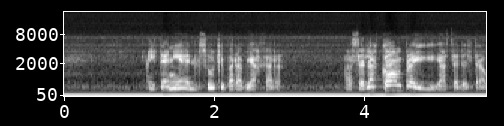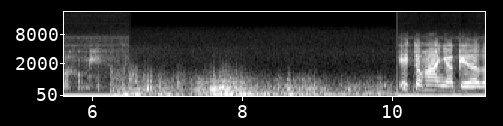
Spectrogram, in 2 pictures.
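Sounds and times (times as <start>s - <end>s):
speech: 1.1s - 3.1s, 3.8s - 6.3s, 10.1s - 11.2s
rain falling: 5.8s - 11.2s
thunder: 6.2s - 10.1s.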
